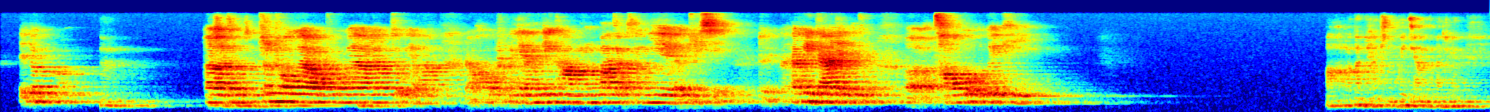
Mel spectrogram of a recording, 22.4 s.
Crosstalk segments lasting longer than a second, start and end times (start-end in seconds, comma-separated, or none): 3.1-4.5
